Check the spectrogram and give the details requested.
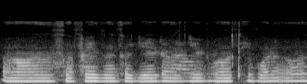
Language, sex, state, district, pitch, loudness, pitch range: Hindi, male, Uttar Pradesh, Hamirpur, 150 Hz, -16 LUFS, 145-155 Hz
